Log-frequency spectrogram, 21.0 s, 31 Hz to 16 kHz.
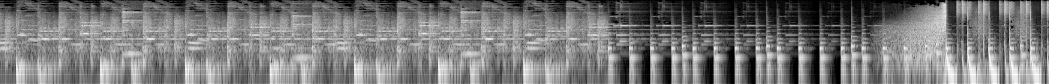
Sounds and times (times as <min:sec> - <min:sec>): Music: 0:00.0 - 0:20.9
Sound effect: 0:16.9 - 0:19.0.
